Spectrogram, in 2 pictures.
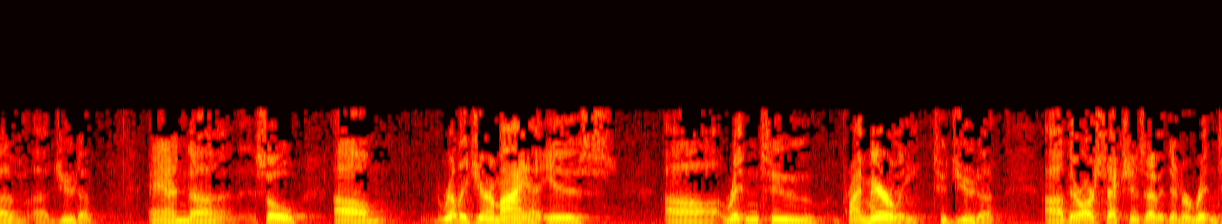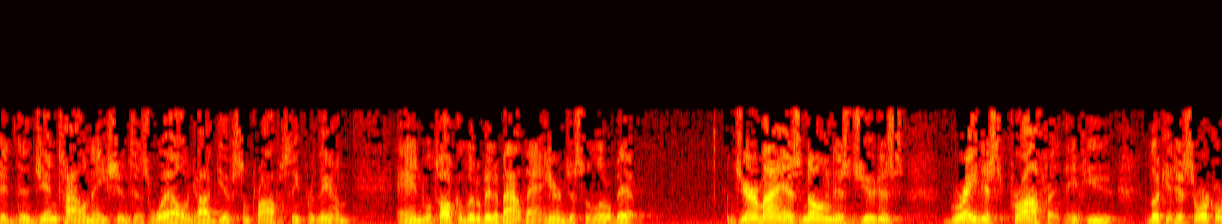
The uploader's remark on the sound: Ketha Heights Baptist Church ~ Live Broadcast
